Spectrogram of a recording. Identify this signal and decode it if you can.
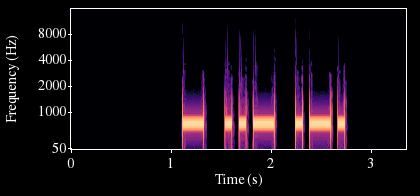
Morse code, heard as a keyed tone, about 17 wpm, 700 Hz. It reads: TUR
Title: Top Three Letter Combinations in Words 17wpm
